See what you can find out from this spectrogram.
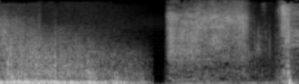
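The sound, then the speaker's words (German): Fireworks exploding: a loud, deep rumbling boom that slowly fades, a brief gap, then a bright hissing crackle ending in a sharp pop. “Komet Feuerwerk, das knallt richtig.”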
